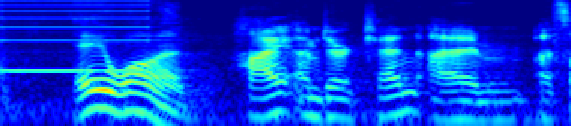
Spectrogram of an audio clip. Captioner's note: sound of a buzzer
